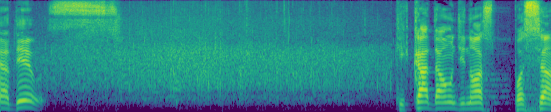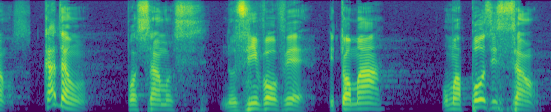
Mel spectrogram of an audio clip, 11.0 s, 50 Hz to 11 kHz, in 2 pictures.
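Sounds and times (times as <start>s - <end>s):
speech: 0.0s - 0.6s, 4.0s - 11.0s
church audience applauding: 0.0s - 4.0s.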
